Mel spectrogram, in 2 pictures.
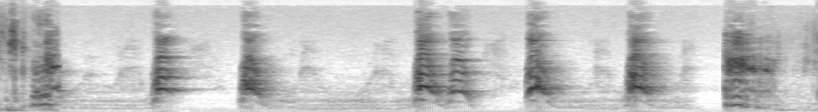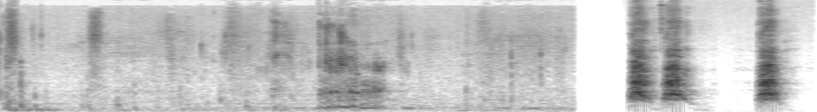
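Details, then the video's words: Puppies and dogs of various breeds, large and small, giving short sharp barks in irregular bursts with some growly, lower yelps between, then a quick run of three barks near the end. "Learn the sounds of cute Dogs and Puppies of different breeds"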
